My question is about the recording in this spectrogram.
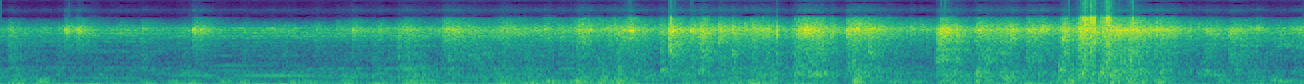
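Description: A building rattling and creaking in strong earthquake shaking, with loose objects and fittings clattering continuously. The clatter grows busier, with its loudest knocks about three to five and a half seconds in.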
